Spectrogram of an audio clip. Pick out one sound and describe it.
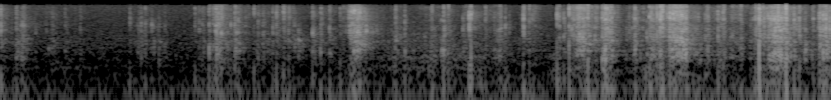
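Foil wrapping crinkles and tears as a pack is opened.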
